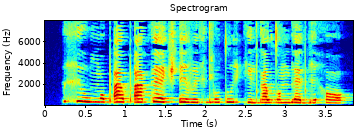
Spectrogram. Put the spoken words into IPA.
xʲ o w ŋ ɔ pʼ a ɐ̯ pʼ a k ɛ t͡ʃʼ e v ẽ x d j o tʷ i x kʲ ẽ d ɡ a w d ɔ ŋ ɡ ɛ d ɡ ɪ h ɔ

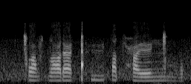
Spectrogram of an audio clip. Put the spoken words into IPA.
ǀ ɔ v dˤ a ɾ a ǃʰ yː t e tˤ ħ ɛː ŋ͡ǀ ɔ̤

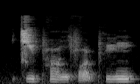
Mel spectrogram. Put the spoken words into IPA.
t͡ɕ i˥˩ pʰ ɑ˥ ŋ f ɑ̰˨˩ ʊ̯ pʰ i˥ ŋ

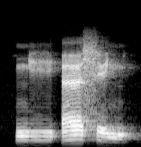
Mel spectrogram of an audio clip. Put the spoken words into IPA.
ɲ iː ʔ æ s e ɲ

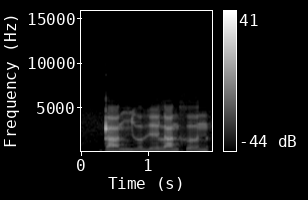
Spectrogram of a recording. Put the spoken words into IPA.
ʈ aː˨˩˨ n ɲ ɨ˨˩ ə̯ ɣ e˨˩ l a˨˩ n x əː˧ n

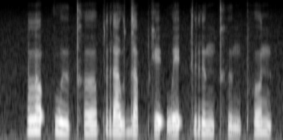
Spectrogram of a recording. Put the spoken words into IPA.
l ɔ˦˥ ʔ k w ɯː˨˩ kʰ ɤː˦˥ p r a˦˥ w d a˨˩ p̚ k e˨˩ ʔ w e˦˥ ʔ k r ɯ˧ ŋ kʰ ɯ˩˦ ŋ pʰ o˥˩ n

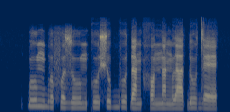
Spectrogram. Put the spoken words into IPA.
k͡p uː˦ ŋ b ʊ˨ f ʊ˨ z uː˨ m k u˦ ʃ u˦ b u˦˨ ɗ a˨ ŋ h ɔ˨ n ã˨ ŋ l a˨ ɗ u˦ d ɛ˨

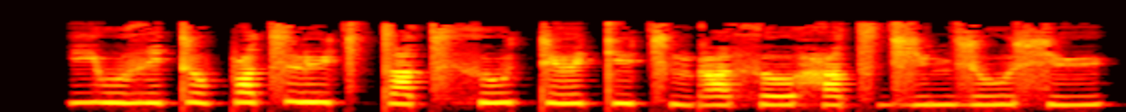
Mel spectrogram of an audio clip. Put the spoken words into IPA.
j u ð i t o p ɑ t͡s l y t͡s t ɑ t͡s θ u t ø t y t͡s ŋ ɡ ɑ θ o h ɑ t͡s d͡z y n z u s y

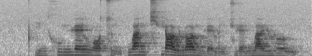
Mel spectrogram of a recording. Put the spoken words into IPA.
pʰ i˨˦ n x u˦ n̪ ɥ ɛ˦ l w ɔ˨˦ t͡s ʊ̰˨˩ ŋ k w a˦ n t͡ɕʰ j ɑ˥˨ ʊ̯ ɻ ɑ˥˨ ʊ̯ m ɥ ɛ̰˨˩ ɻ ə˦ n t͡ɕ ɥ ɛ˨˦ n̪ w a˦ ɪ̯ ɻ ɤ˥˨ ŋ

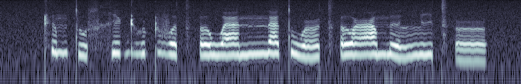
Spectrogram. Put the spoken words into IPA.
ʈʰ ɪ˦ m t u˨ s x i˦ ɖʱ u˦ ʈ v ə˦ t͡sʼ ə˦ w æ˧ nː æ˦ t w ə˞˨˦ t͡sʼ ə˦ ʊ̯ ʕ ə˦ m ɾ ɪ˨ lː i˦ t͡sʼ ə˞˨

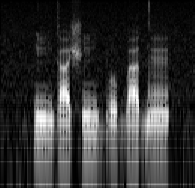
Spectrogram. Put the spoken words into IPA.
k͡p ĩ˨ ɡ a˨ ʃ ĩ˧ ɡ͡b o˨ b a˨ d ɛ̃˨

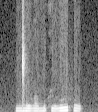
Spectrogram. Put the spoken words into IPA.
ŋ͡ǁ e v ɐ ʊ̯ m ũ x ɨ l u ɪ̯ f ɘ

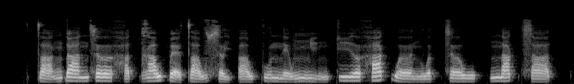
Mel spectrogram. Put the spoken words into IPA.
t̪ a˨˩˦ ŋ ɗ a˧ n s əː˧ h a˨˩ t̚ ɣ a˧˥ w ɓ ɛ˨˩˨ t̪ a˨˩˦ w s ə˨˩ j ʔ a˨˩˦ w k u˧ n e˨˩˦ w ɲ i˨˩˨ ŋ k i˧ ə̯ h a˦˥ k̚ w əː˨˩ n w ə˨˩ k̚ s ə˧ w | n a˦˥ k̚ s a˨˩ t̚

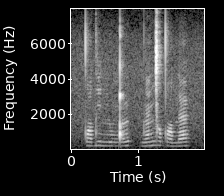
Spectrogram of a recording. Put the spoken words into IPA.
tˤ ə d i n u ŋ͡ǃ ɵ | d æ̃ ŋ͡ǀ u tˤ æ n æ

